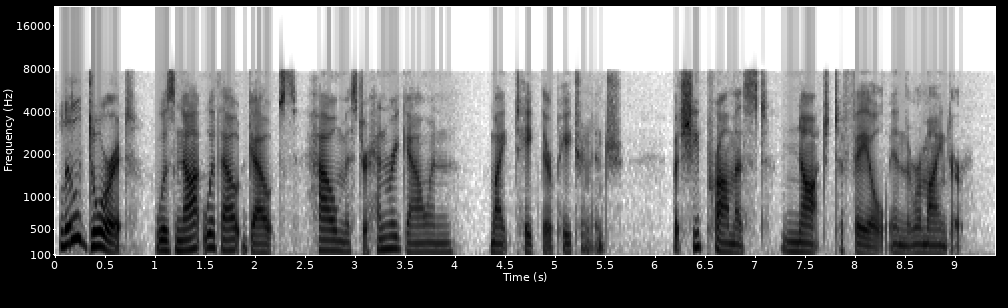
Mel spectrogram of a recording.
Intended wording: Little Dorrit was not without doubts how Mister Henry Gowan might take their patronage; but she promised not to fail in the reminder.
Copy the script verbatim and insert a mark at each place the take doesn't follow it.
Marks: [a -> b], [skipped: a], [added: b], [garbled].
Little Dorrit was not without doubts how Mister Henry Gowan might take their patronage; but she promised not to fail in the reminder.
